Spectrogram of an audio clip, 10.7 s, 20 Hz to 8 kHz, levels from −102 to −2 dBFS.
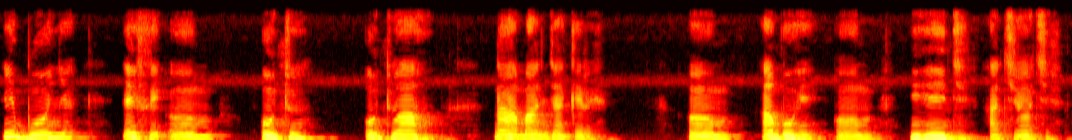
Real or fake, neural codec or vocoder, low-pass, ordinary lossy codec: fake; vocoder, 24 kHz, 100 mel bands, Vocos; 7.2 kHz; none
